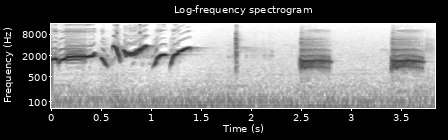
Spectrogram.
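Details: White-rumped shama in voice-training song: rich, swooping whistled phrases rising and falling rapidly, followed by a sharp click and two harsh, broad squawking notes after pauses.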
